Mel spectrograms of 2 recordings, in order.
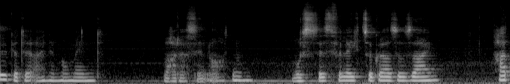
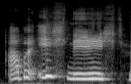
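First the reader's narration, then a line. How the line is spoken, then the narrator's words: Loud, from inside. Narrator (German): hörte er sie von drinnen, so laut, dass auch Pasquale dies hörte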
